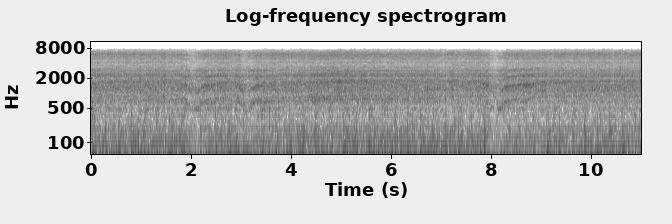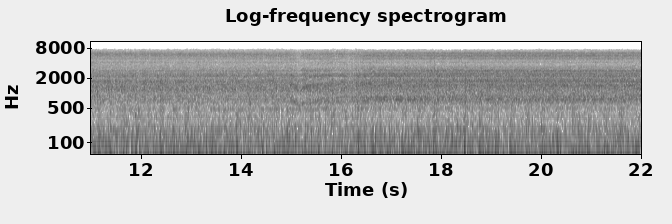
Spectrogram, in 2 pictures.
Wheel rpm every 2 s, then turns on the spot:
210, 180, 220, 220, 200, 230, 230, 210, 210, 210, 210.
none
